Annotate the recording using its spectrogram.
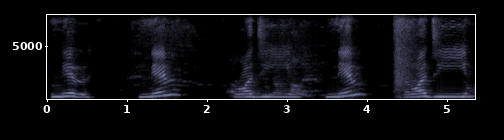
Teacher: اب دیکھیے نون کو ہم را سے ملائیں گے. نون را زیر نر، را پہ زبر ہے اس لیے موٹا پڑھیں گے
